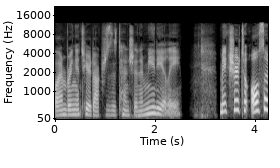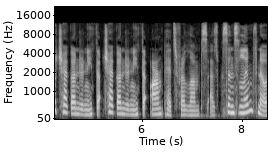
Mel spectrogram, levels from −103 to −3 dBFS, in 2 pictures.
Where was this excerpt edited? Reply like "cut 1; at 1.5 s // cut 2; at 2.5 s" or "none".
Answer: cut 1; at 5.2 s // cut 2; at 7.5 s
